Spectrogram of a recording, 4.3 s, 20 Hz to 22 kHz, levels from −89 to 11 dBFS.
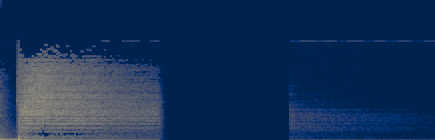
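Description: A long network dropout runs from 1.57 s to 2.89 s. The sound stops arriving, and for a brief moment the last fragment is stretched into a fading buzz before giving way to about 1.2 s of silence. Playback resumes at 2.89 s, but roughly 1.3 s of material is simply gone, so the sound jumps ahead rather than picking up where it stopped. This is likely caused by packets failing to reach the receiver, whose concealment could only briefly extend the last audio.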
